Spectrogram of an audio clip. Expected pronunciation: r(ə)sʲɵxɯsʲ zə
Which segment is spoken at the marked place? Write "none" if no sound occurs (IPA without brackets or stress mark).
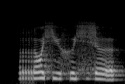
ɔ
